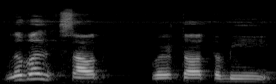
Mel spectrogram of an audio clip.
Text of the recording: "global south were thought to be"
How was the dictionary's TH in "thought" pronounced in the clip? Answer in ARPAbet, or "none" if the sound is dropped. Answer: T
